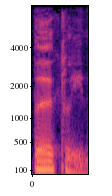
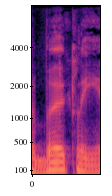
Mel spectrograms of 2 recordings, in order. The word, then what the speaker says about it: Berkeley: The first one is called The Devil Went Down to Berkeley, that's how you say it. Devil Went Down to Berkeley, and Alison Brown on banjo, Daryl Anger on fiddle, Mike Marshall on mandolin, Tony Rice on guitar, Todd Phillips on bass.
